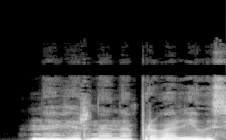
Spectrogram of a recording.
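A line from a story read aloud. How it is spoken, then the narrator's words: Sighing. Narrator (Russian): вздохнула я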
